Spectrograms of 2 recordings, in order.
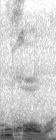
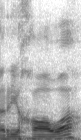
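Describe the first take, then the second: First: The first vowel is a u sound. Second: The first vowel is an i sound. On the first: "Atau ada juga yang ruhawa" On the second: "lebih cocok atau lebih pas itu sebetulnya rikhawa"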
